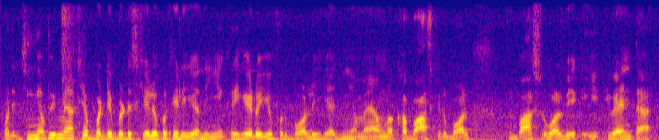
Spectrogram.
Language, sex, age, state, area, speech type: Dogri, male, 18-30, Jammu and Kashmir, rural, spontaneous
